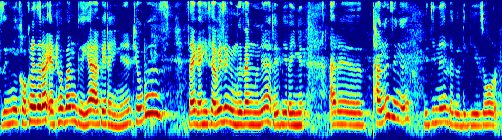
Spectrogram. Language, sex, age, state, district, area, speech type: Bodo, female, 30-45, Assam, Kokrajhar, urban, spontaneous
